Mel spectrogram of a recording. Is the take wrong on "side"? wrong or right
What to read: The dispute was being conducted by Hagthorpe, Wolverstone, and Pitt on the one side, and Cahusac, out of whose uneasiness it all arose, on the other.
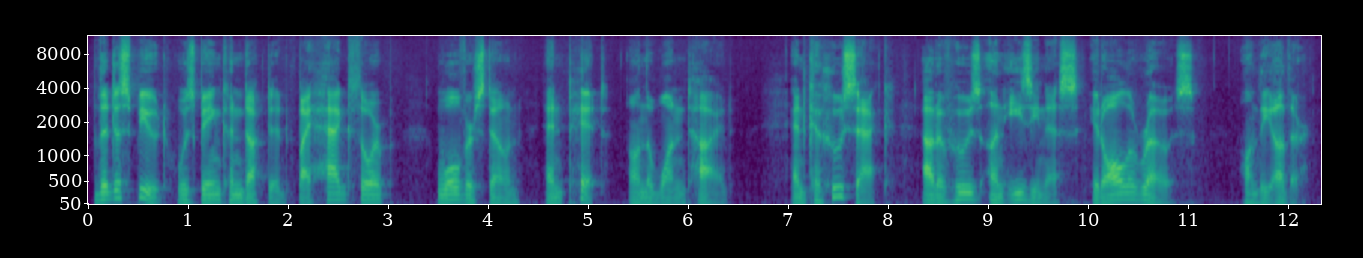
wrong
